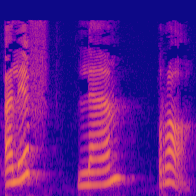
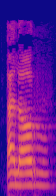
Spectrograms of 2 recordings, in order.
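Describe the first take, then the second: First: Each letter name is read separately. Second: The letters are run together as one word. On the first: The speaker calls it right. "You read every letter how? Individually" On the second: The speaker calls it wrong. "you don't say alar"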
